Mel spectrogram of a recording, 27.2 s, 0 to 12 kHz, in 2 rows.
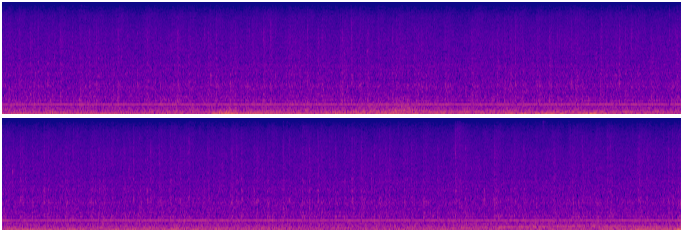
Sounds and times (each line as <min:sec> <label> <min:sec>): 0:00.0 rain 0:27.1
0:07.6 thunder 0:08.7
